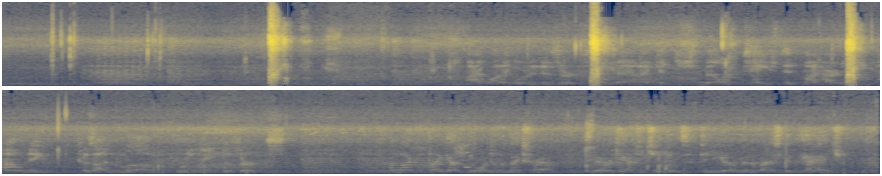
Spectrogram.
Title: Sneezes at the end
